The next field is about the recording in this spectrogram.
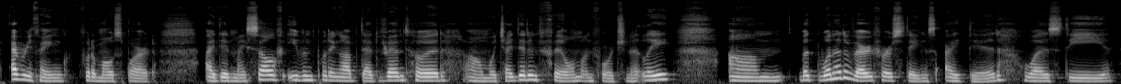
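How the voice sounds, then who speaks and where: A home renovation vlogger in her thirties, from Suriname and raised Guyanese with a Guyanese accent, chats casually to camera in a lowish, slightly mellow voice. She sounds a little out of breath, rambling with many ums and laughing between thoughts.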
